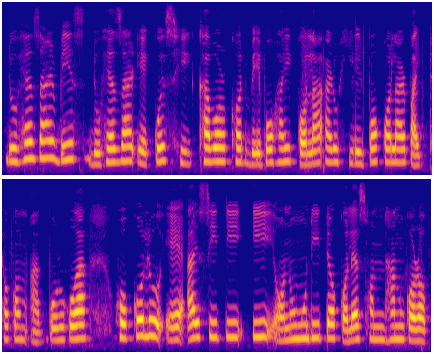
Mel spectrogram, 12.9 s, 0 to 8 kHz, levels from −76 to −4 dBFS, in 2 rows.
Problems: none marked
